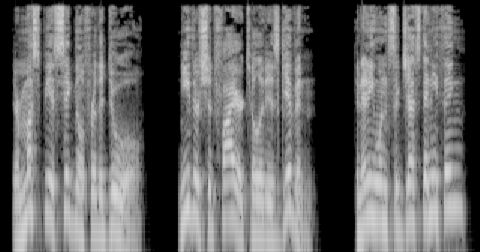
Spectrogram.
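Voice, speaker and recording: Putting on a character voice, a man speaks in a high pitch at a moderate pace with lively intonation and very even loudness over a quiet background. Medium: read story. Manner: authoritative, stern.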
